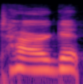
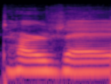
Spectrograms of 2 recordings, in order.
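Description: First: The word ends with a hard 'get' sound. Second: The word ends with a soft 'zhay' sound.

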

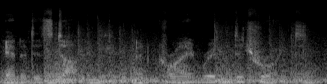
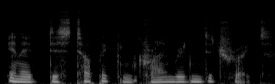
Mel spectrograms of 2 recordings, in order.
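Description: First: It is read in a dramatic movie-trailer voice. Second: It is read in a normal speaking voice.

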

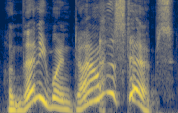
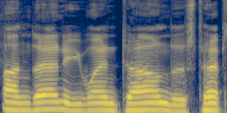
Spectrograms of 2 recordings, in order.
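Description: First: It is read with more enthusiasm. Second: It is read flatly, without enthusiasm.

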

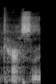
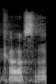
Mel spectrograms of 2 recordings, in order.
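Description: First: Castle is said in a northern English accent. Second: Castle is said in a southern English accent. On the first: This is how it was said growing up in the north. "when I was growing up, I would say castle" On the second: This is the standard southern form used instead. "instead of castle"

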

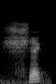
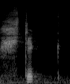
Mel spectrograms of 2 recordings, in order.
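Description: First: No t sound follows the sh sound. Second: A t sound follows the sh sound. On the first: The speaker calls it right. "There we go. The T is silent" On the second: The speaker calls it wrong.

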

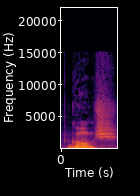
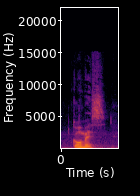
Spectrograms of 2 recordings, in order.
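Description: First: It is said the European Portuguese way. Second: It is said the Brazilian Portuguese way.

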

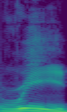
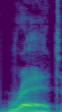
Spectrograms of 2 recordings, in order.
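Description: First: The vowel is long, like 'reed'. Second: The vowel is short, like 'red'. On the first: People still do it now. The speaker calls it right. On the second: It happened in the past. The speaker calls it wrong.

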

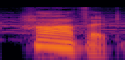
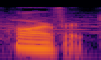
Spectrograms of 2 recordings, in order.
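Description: First: The R after the vowel is dropped. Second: The R after the vowel is pronounced.

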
